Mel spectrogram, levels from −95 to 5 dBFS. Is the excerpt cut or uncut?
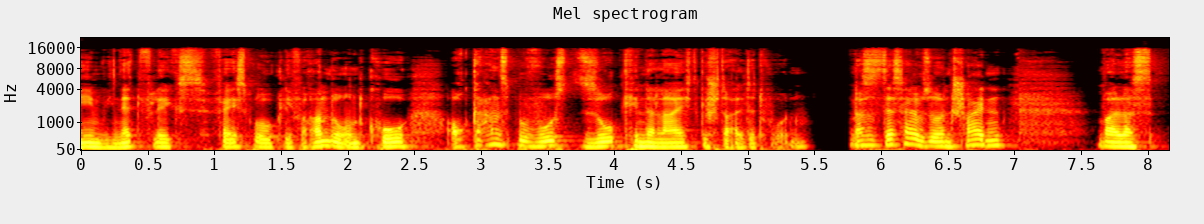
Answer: cut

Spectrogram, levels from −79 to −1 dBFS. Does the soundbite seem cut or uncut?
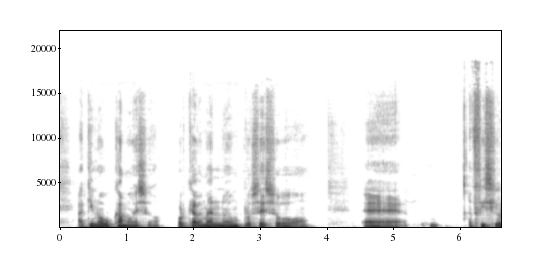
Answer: uncut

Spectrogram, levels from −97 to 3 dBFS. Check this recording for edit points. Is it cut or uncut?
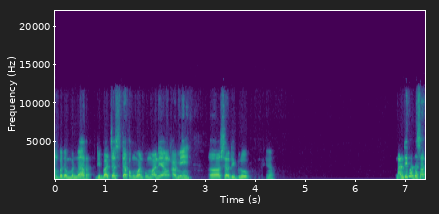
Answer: uncut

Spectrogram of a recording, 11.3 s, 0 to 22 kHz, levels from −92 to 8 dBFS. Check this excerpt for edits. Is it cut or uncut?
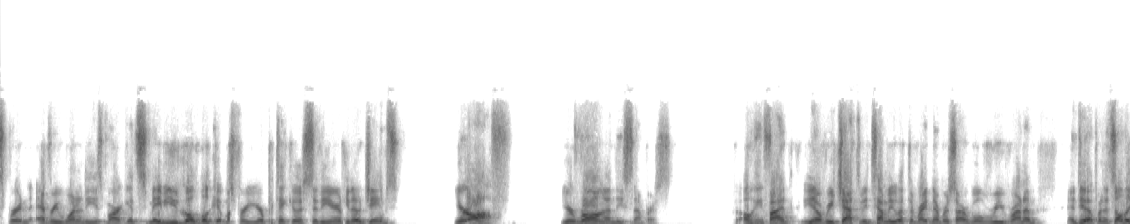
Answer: cut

